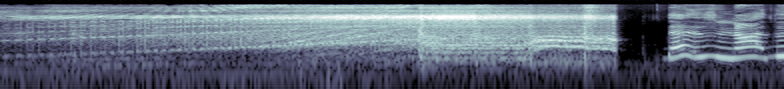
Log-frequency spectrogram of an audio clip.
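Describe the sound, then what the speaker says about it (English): Song with rapid electronic beeping, rising in pitch and growing louder over several seconds, then cutting out briefly before warbling tones return; a person talks over it. "The beeping is going so"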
